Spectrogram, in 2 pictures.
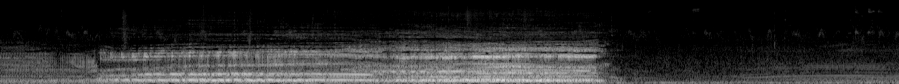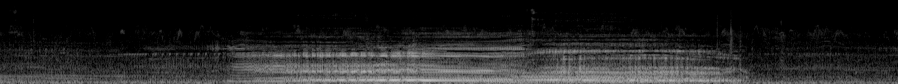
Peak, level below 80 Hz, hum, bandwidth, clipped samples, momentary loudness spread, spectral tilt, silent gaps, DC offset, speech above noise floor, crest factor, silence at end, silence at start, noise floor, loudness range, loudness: -4 dBFS; -44 dBFS; none; 13.5 kHz; under 0.1%; 26 LU; -8.5 dB/octave; none; under 0.1%; 23 dB; 20 dB; 0 s; 0 s; -43 dBFS; 24 LU; -21 LUFS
